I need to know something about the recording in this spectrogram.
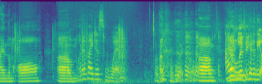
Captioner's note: cast laughing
